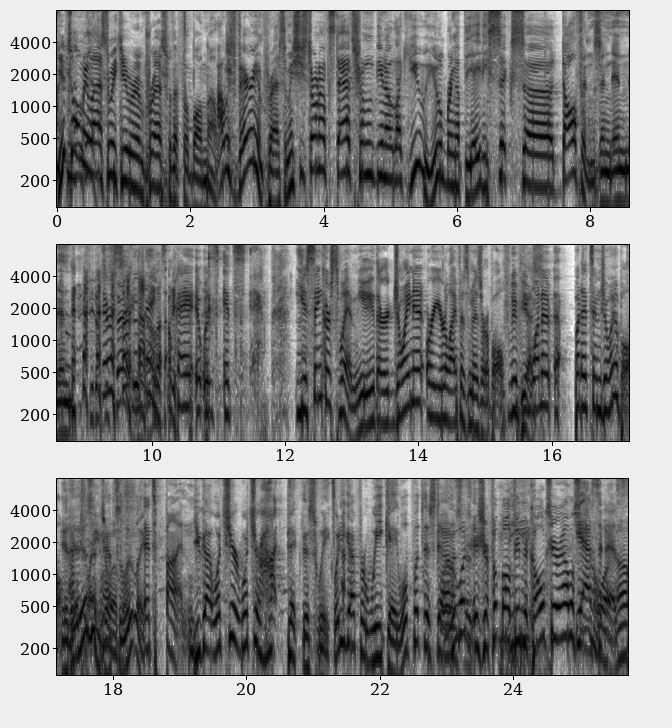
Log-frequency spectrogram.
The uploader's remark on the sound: Live From Kip's Pub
